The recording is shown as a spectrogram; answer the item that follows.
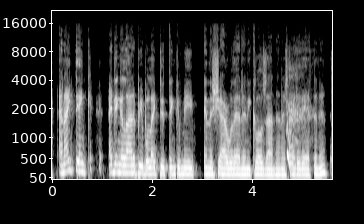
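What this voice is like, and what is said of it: Imitates another person's voice. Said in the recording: “It's Kerry Godliman and Donald Trump here”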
